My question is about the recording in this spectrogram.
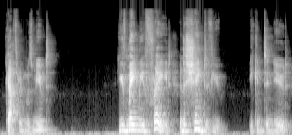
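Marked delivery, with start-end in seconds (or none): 2.3-4.4 put-on high, hurt young man; pained, high-pitched rebuke; wounded reproach. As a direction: reproach her, hurt and upset. Wounded suitor reproaches her in quarrel.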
